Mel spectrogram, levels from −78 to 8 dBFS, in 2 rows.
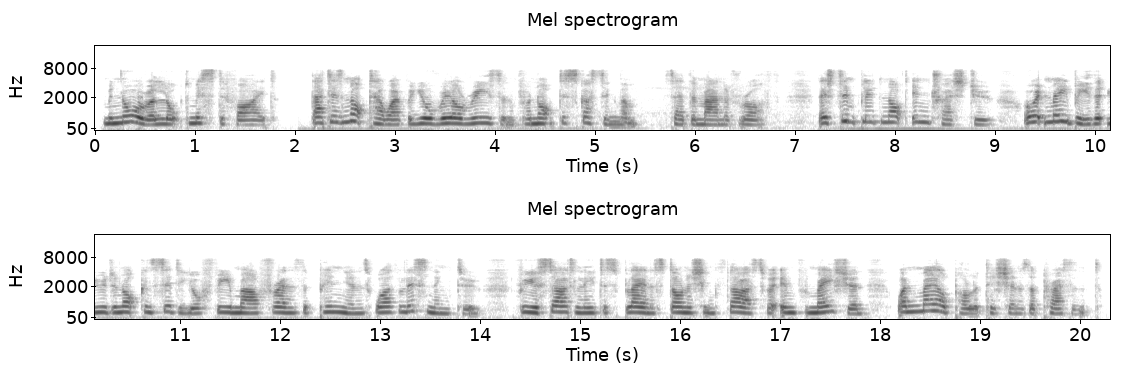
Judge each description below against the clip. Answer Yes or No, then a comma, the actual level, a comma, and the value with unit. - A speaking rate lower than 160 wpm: No, average, 165 wpm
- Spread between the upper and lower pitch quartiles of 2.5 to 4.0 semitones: Yes, average, 3.2 semitones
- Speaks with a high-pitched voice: Yes, high, 230 Hz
